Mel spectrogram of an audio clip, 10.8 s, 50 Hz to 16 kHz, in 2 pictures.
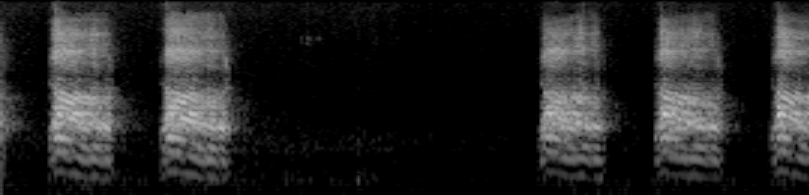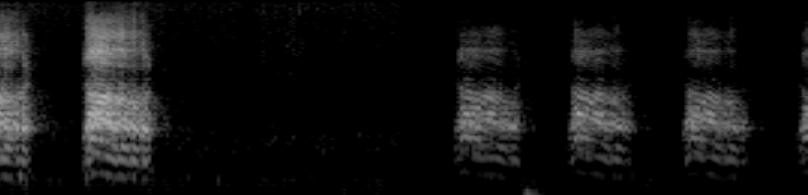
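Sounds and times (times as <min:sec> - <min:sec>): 
crow cawing: 0:00.0 - 0:01.6, 0:03.6 - 0:06.5, 0:08.4 - 0:10.7.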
